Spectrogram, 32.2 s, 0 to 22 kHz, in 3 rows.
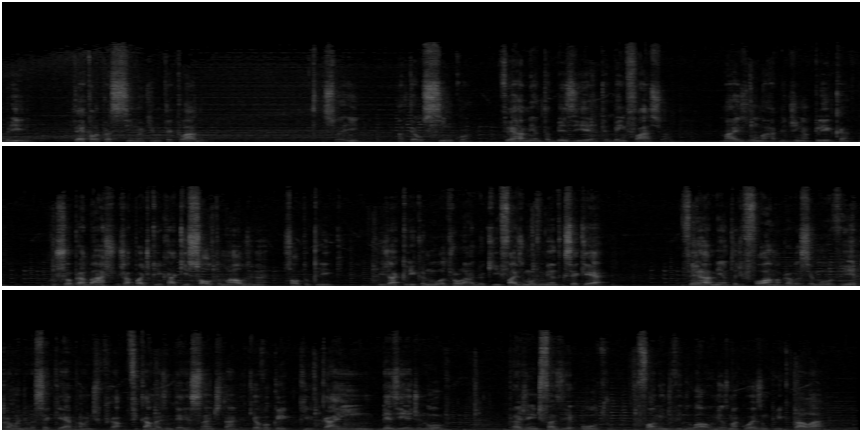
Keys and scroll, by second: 2.1 Up.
